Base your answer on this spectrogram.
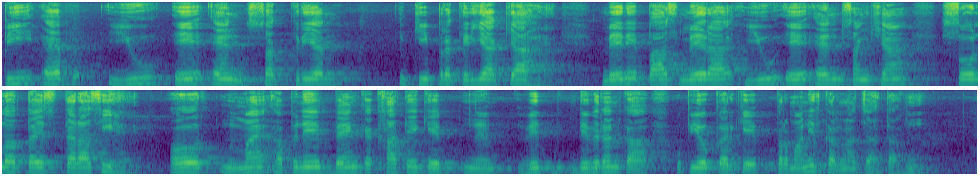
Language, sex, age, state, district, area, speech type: Hindi, male, 60+, Bihar, Madhepura, urban, read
